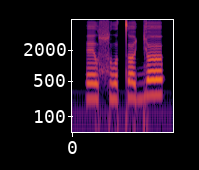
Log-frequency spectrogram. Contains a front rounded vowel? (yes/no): yes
